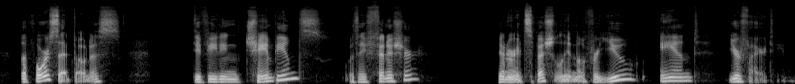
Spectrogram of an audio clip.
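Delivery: half-whispered throughout. Reading stat bonuses aloud after being asked to half-whisper them: half-whisper. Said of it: "Can you whisper the stat bonuses?".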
